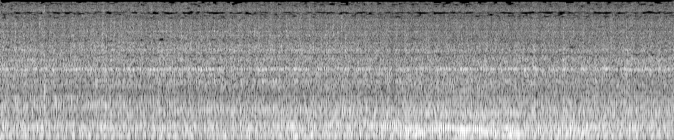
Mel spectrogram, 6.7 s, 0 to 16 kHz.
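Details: Honda Beat FI scooter whose starter only clicked due to a weak battery, started with charger assist, charging at about 13.7–14 V: the small engine ticks over at a quick, even beat with no knocks or stumbles, a healthy idle.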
